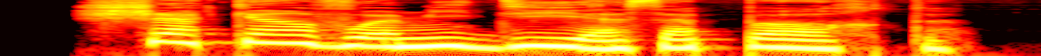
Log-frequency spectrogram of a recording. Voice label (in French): "Chacun voit midi a sa porte", French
